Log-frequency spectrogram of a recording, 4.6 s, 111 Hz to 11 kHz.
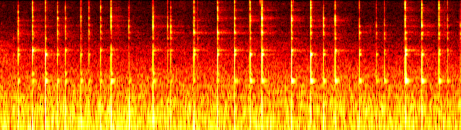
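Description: A handmade wooden block, made by her grandfather, is tapped in quick, irregular succession. The result is a run of short, dry, hollow clicks with a bright ring around 1.6 kHz and almost no decay, like a horse's clip-clop.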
